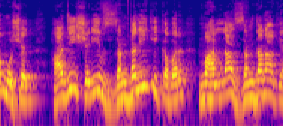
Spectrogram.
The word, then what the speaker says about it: زندنی: رہا ہوں۔ تو زندنی، اس کا صحیح تلفظ جو ہے وہ زندنی ہے، زندنی نہیں ہے، اکثر زندانی یا زندنی بولتے ہیں، یہ زندنی ہے۔ ویسے زندنا سے اس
